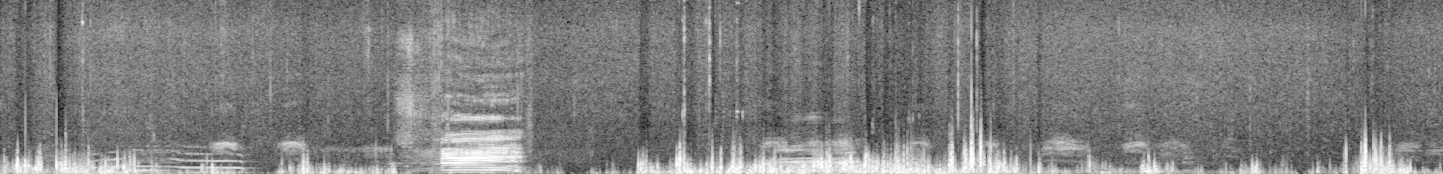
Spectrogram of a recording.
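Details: Nukri cow with a pink nose giving one loud, drawn-out lowing moo that swells and falls over about a second and a half, near the middle, while people talk steadily before and after it.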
